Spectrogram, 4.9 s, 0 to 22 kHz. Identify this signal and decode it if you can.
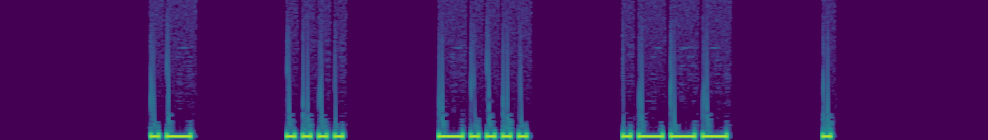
Morse code, heard as a keyed tone, about 30 wpm, spaced as for 14 wpm, 700 Hz. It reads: AH6JE
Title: USA Call Signs - 5 Characters - 4x Character Spacing - 30wpm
